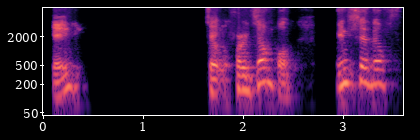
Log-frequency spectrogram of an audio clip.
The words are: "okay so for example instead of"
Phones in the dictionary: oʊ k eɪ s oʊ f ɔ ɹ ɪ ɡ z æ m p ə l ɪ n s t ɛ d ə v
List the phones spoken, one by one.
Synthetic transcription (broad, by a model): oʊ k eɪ s oʊ f ɔ ɹ ɪ ɡ z æ m p ə l ɪ n s t ɛ d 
